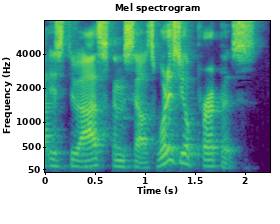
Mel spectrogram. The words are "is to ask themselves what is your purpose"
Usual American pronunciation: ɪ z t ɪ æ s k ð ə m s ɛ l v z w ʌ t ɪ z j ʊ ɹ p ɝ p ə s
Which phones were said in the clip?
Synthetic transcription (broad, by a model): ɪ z t ɪ æ s k ð ə m s ɛ l v z w ʌ t ɪ z j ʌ ɹ p ɝ p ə s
